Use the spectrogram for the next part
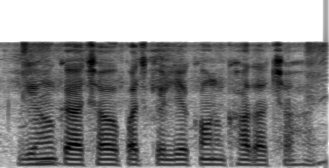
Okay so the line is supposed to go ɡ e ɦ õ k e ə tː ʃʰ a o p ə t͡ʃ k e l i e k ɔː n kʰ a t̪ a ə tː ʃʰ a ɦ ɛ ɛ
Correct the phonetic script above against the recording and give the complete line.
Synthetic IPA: ɡ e ɦ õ k e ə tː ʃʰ a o p ə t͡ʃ k e l i e k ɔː n kʰ a d̪ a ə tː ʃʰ a ɦ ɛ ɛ

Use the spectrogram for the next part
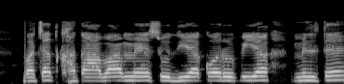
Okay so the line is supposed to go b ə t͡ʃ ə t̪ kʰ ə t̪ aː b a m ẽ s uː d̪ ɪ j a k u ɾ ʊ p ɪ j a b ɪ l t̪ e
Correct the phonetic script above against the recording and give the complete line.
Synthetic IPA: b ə t͡ʃ ə t̪ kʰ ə t̪ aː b a m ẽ s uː d̪ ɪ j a k o ɾ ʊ p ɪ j a m ɪ l t̪ e

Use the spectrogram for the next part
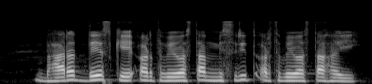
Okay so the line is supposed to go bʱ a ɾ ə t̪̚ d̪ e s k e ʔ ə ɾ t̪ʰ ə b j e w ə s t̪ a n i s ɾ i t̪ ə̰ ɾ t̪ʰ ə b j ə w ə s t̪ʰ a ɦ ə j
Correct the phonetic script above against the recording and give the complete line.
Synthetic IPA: bʱ a ɾ ə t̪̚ d̪ e s k e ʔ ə ɾ t̪ʰ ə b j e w ə s t̪ʰ a m i s ɾ i t̪ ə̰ ɾ t̪ʰ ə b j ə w ə s t̪ʰ a ɦ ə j

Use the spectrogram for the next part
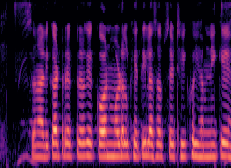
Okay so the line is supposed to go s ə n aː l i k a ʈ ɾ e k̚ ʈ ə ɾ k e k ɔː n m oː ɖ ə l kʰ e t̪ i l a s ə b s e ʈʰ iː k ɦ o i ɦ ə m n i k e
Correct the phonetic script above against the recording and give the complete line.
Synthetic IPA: s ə n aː l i k a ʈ ɾ e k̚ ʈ ə ɾ k e k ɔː n m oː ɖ ə l kʰ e t̪ i l a s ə b s e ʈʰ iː k ɦ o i ɦ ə m n i k e

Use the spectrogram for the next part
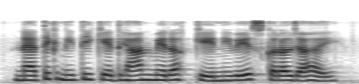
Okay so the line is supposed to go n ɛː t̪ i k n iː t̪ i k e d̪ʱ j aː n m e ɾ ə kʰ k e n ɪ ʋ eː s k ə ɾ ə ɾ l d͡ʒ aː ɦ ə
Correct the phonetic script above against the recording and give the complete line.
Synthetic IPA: n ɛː t̪ ɪ k n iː t̪ i k e d̪ʱ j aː n m ẽ ɾ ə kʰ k e n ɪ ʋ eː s k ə ɾ ə l d͡ʒ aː ɦ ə

